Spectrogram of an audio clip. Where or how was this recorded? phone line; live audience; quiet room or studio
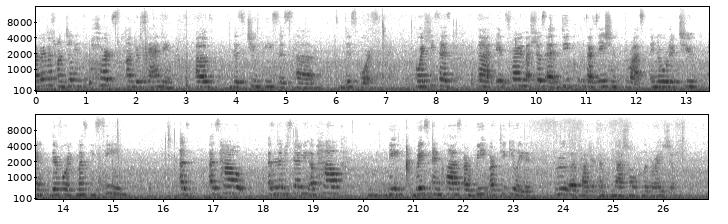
live audience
